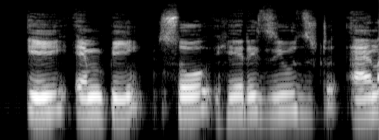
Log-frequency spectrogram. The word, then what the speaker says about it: MP: However, the pronunciation of that word is EMP.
